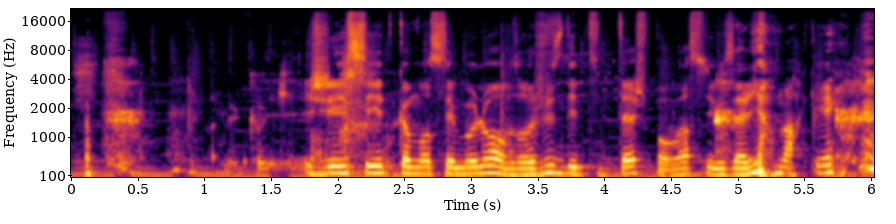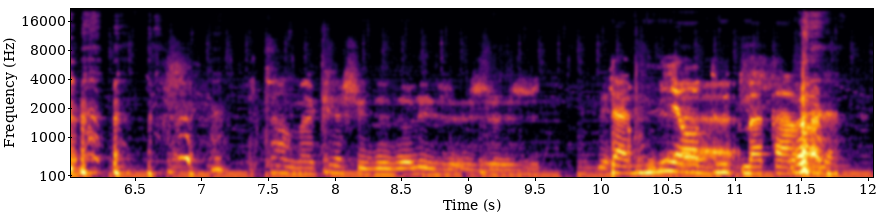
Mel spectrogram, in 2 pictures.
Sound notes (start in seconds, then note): 5.7 laughing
